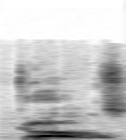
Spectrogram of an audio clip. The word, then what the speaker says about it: goes: Go, goes, goes. Các bạn nhớ goes chứ không phải là girls hay gì đấy các bạn hay nói hả?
